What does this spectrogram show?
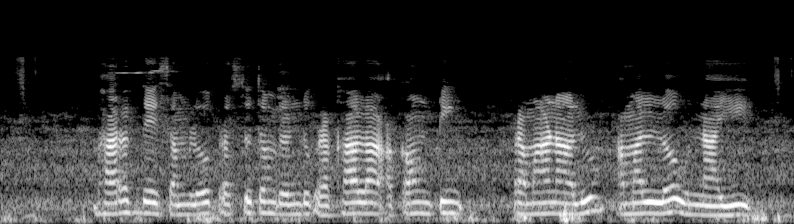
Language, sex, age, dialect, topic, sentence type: Telugu, female, 36-40, Central/Coastal, banking, statement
